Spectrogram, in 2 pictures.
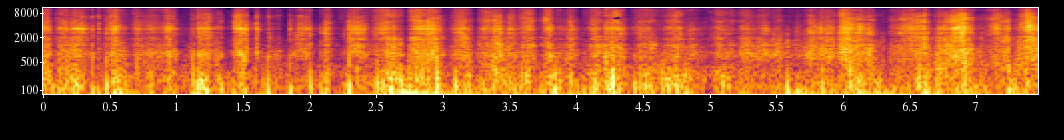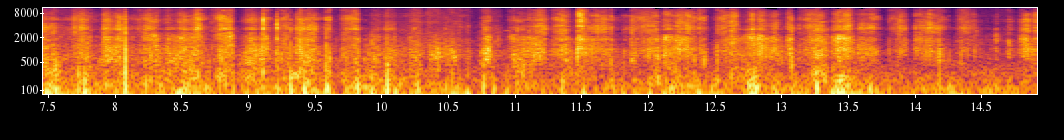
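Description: The solid wooden back and handle of a wooden paddle hairbrush are rubbed and scratched with fingernails. The result is a steady, dense stream of quick, dry scratching strokes, with a low rubbing rumble under a bright, papery hiss.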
